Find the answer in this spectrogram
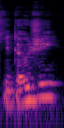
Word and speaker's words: Udogie: Destiny, I think it's Udogie is how you say it, looks really good, really powerful, a willing runner on the ball, which is what I saw today.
